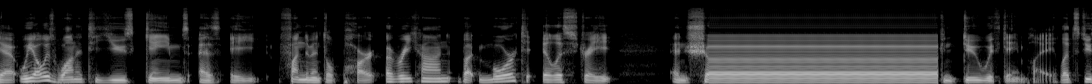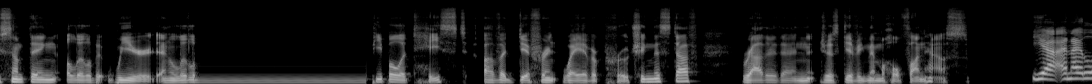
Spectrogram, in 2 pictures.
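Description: A steady 93.8 Hz buzz replaces the speech from 7.09 to 9.38 s, after "more to illustrate and", and again from 12.93 to 14.58 s, after "weird and a little". Each is a system hang loop: the system froze while the hardware kept replaying one 10.67 ms chunk, which fits a 512-sample buffer. The first loop costs about two seconds of audio and the second about one and a half.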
